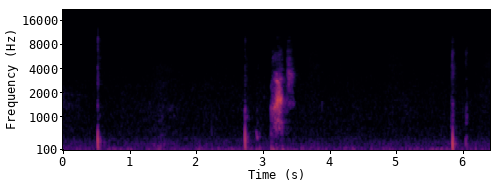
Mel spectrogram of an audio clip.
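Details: Three brief, sharp clicking gulps every 2.5 to 3 seconds from a corgi, with a soft breathy rustle between; repeated hiccups in a quiet room.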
